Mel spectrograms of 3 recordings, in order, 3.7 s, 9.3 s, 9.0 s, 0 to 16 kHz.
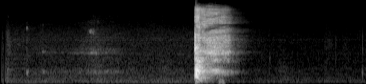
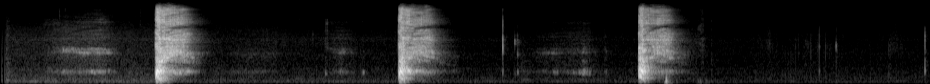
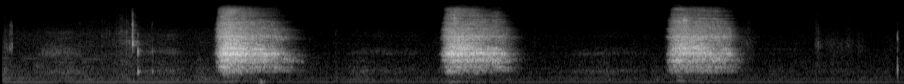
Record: {"cough_length": "3.7 s", "cough_amplitude": 31841, "cough_signal_mean_std_ratio": 0.18, "three_cough_length": "9.3 s", "three_cough_amplitude": 24369, "three_cough_signal_mean_std_ratio": 0.2, "exhalation_length": "9.0 s", "exhalation_amplitude": 9194, "exhalation_signal_mean_std_ratio": 0.34, "survey_phase": "beta (2021-08-13 to 2022-03-07)", "age": "45-64", "gender": "Female", "wearing_mask": "No", "symptom_cough_any": true, "symptom_runny_or_blocked_nose": true, "symptom_fatigue": true, "symptom_other": true, "symptom_onset": "3 days", "smoker_status": "Never smoked", "respiratory_condition_asthma": false, "respiratory_condition_other": false, "recruitment_source": "Test and Trace", "submission_delay": "1 day", "covid_test_result": "Positive", "covid_test_method": "RT-qPCR", "covid_ct_value": 22.8, "covid_ct_gene": "ORF1ab gene"}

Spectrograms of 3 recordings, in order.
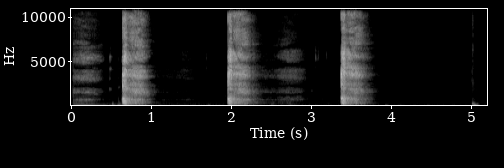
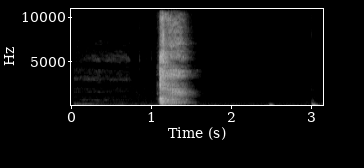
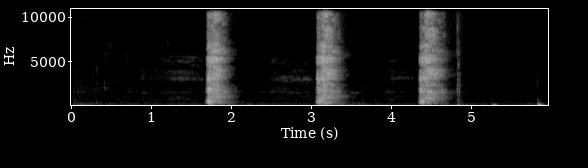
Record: {"three_cough_length": "5.2 s", "three_cough_amplitude": 32768, "three_cough_signal_mean_std_ratio": 0.29, "cough_length": "3.2 s", "cough_amplitude": 32768, "cough_signal_mean_std_ratio": 0.23, "exhalation_length": "6.0 s", "exhalation_amplitude": 32766, "exhalation_signal_mean_std_ratio": 0.29, "survey_phase": "beta (2021-08-13 to 2022-03-07)", "age": "65+", "gender": "Female", "wearing_mask": "No", "symptom_none": true, "smoker_status": "Never smoked", "respiratory_condition_asthma": false, "respiratory_condition_other": false, "recruitment_source": "REACT", "submission_delay": "1 day", "covid_test_result": "Negative", "covid_test_method": "RT-qPCR", "influenza_a_test_result": "Negative", "influenza_b_test_result": "Negative"}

